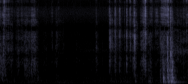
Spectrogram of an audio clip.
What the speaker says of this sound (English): I'm going to cut along the score lines up to that bottom score line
